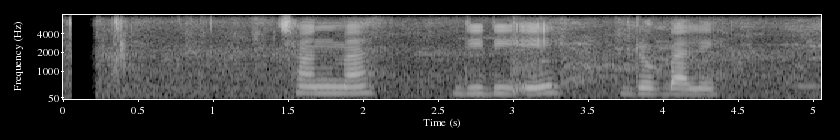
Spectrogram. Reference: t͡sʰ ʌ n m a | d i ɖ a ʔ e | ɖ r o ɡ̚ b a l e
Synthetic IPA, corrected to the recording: t͡sʰ ʌ n m a | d i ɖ i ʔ e | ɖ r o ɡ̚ b a l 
